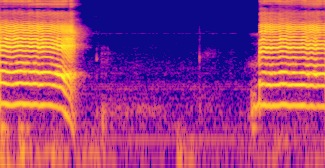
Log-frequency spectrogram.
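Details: A sheep gives a 'beh' bleat, voiced when hungry, seeking its lamb or showing off. A quavering bleat fades with a falling tail, and after two seconds of quiet a second steady, nasal bleat begins.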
